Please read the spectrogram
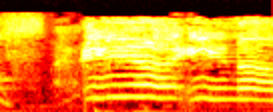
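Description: A single male Qur'an reciter chanting in the ornate, melodic mujawwad style. After a short sibilant consonant and a brief breath about half a second in, he holds long, high, wavering notes with melismatic ornaments.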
